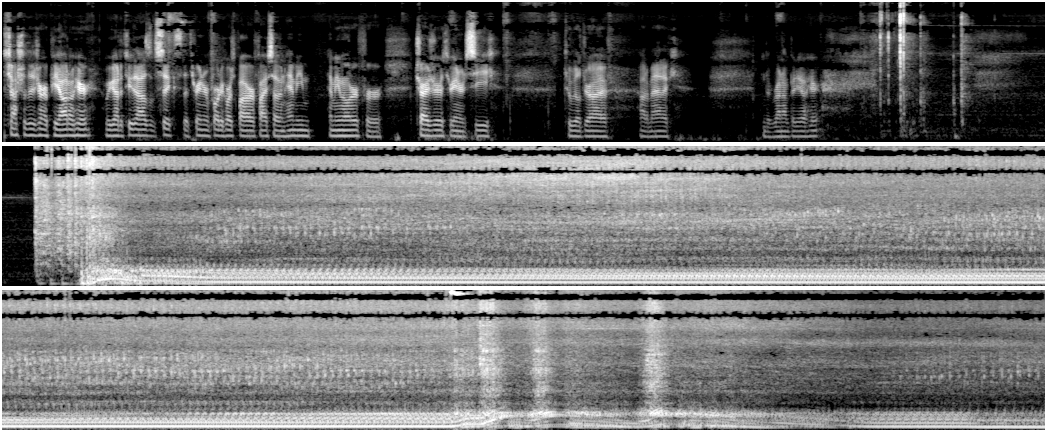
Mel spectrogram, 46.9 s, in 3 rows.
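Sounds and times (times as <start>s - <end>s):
engine idling: 16.1s - 46.9s
engine cranking: 16.2s - 17.5s
engine revving blips: 37.3s - 44.5s.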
